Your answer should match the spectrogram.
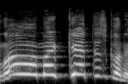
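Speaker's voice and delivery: high-pitched, loud acted scream; hammed-up shriek of alarm. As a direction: burst in with a panicked mock scream. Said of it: "runs in screaming".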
